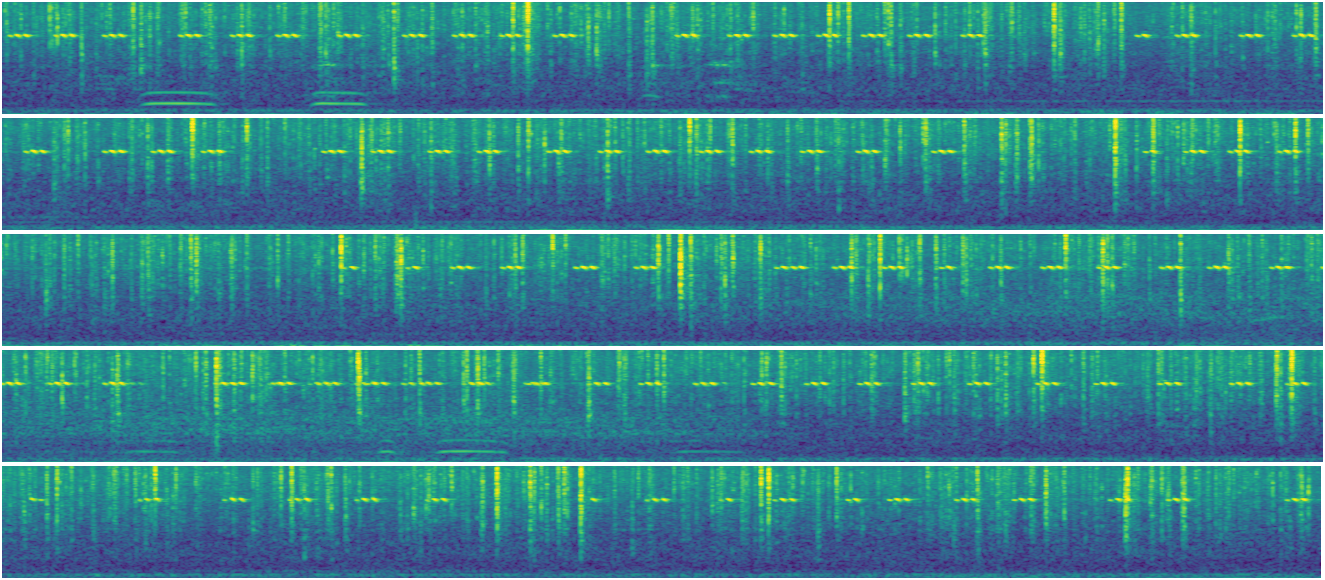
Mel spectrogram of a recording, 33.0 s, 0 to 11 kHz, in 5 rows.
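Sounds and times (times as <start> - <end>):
insect chirping: 0.0 - 11.5, 14.8 - 33.0
campfire crackling and popping: 0.0 - 33.0.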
